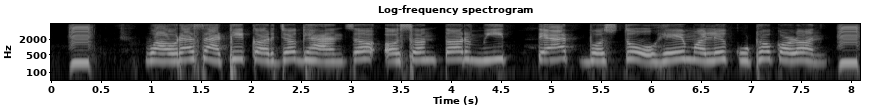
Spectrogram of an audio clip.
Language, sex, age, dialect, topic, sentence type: Marathi, female, 18-24, Varhadi, banking, question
